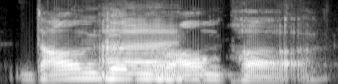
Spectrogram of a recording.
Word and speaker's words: Danganronpa: Yeah, Danganronpa.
